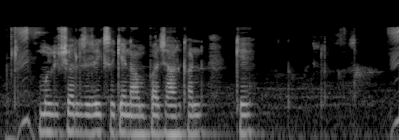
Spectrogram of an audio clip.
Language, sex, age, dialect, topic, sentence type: Hindi, male, 18-24, Hindustani Malvi Khadi Boli, agriculture, statement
